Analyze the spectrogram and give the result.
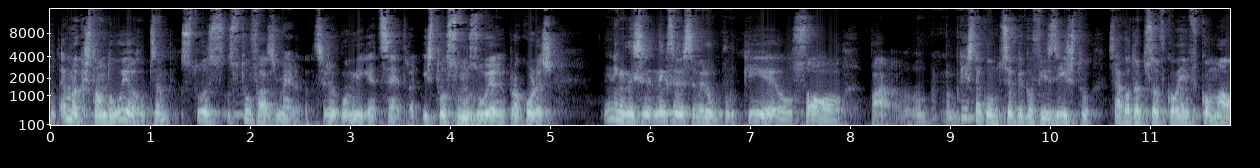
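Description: Fairly high in pitch, a man's voice has a dark, mellow tone with vocal fry. He talks at a very fast pace, with very wide pitch swings. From Braga, northern Portugal. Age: 20s. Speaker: podcast co-host. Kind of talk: casual chat. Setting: recording on the road in Chaves.

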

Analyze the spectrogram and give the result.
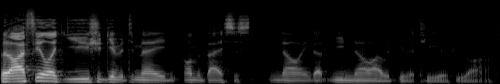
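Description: With an Australian accent, a man talks at a very fast pace with hardly any pauses, fairly low pitch, lively intonation and big swings in loudness. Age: 20s. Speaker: podcast co-host. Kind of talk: casual chat.

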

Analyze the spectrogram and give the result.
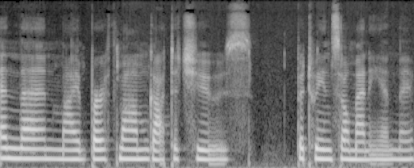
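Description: Speaking fairly slowly, a woman uses a medium pitch and monotone, flat intonation. The recording is very clean, with a silent background. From small town. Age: 20s. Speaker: adoptee sharing her story. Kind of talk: casual interview.

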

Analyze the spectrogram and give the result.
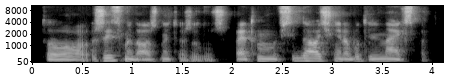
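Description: A somewhat breathy man talks at a moderate pace with very wide pitch swings. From Latvia, Daugavpils. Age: 40s. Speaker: business incubator head. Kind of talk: interview. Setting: remote call.

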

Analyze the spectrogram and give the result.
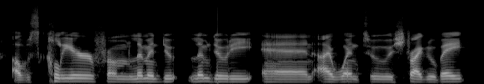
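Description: A man speaks at a very slow pace. He has a Dominican accent. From Dominican Republic. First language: Spanish. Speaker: navy master chief, war veteran. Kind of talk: interview about personal experience. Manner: many fillers, conversational.

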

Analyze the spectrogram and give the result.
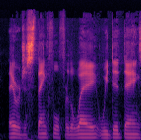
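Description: With a Texan accent, a man talks at a moderate pace in a very deep, low pitch. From Texas. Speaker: hunting guide. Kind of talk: casual chat. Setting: at a house over dinner.

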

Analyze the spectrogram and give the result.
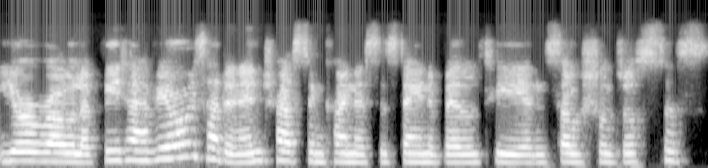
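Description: A woman's plain, everyday voice, medium in pitch, at a moderate pace. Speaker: podcast host. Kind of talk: scripted intro then interview chat.

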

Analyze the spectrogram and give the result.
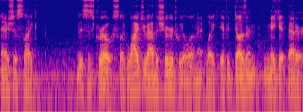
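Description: With an American accent, a man speaks at a moderate pace in a very deep, low pitch, showing vocal fry and ordinary pitch variation. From Florida, US. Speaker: bartender. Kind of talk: casual interview. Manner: casual, filler-heavy.

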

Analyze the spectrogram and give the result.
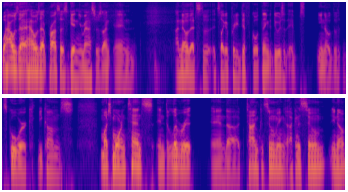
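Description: With a normal speaking voice, a man talks at a fairly quick pace in a fairly low pitch and fairly even intonation. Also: very clean recording, silent background. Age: 30s. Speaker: podcast host. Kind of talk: casual chat.

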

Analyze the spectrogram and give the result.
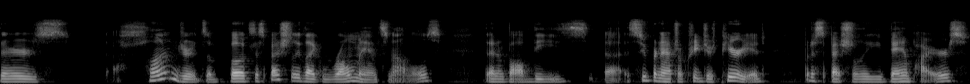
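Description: A man speaks in an ordinary speaking voice, medium in pitch and moderate in pace. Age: 20s. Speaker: podcast co-host. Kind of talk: casual chat. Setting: same room as co-host.

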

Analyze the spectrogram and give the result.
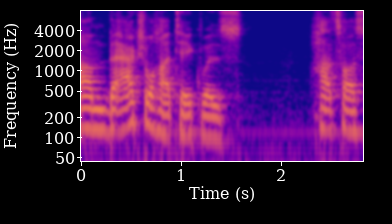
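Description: A man with an American accent speaks at a fairly slow pace in a medium-pitched voice. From New York. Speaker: podcast co-host. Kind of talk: casual chat.

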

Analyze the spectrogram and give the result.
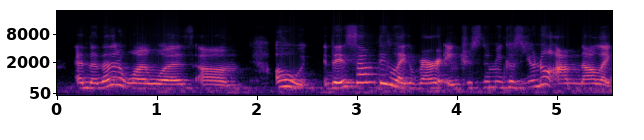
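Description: A woman's fairly quick speech with lively intonation, in a Chinese accent. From China. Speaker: podcast co-host. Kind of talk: casual chat.

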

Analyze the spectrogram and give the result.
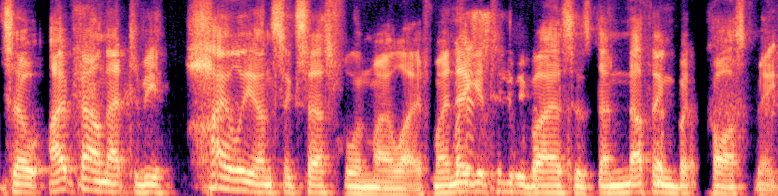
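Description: A man with an American accent talks at a fairly quick pace in a plain, everyday voice, medium in pitch, with lively intonation and very even loudness. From New York City area / Connecticut. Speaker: M&A advisor. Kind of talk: casual interview.

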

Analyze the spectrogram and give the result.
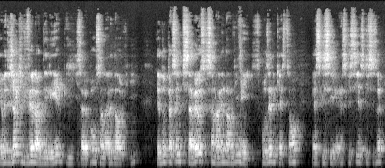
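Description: Intonation stays fairly even as a man speaks at a fairly high pitch and a very fast pace. His loudness swings widely. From Montreal, Quebec. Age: young. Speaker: DJ. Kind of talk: casual chat.

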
